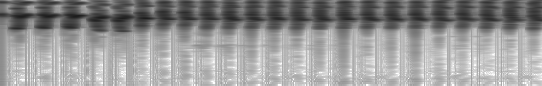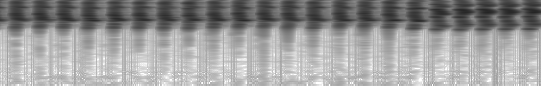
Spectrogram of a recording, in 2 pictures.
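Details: Rapid ngekek chatter from a fighter lovebird, a lure for provoking rival birds: shrill buzzy pulses repeated quickly and steadily for over five seconds, slightly uneven in spacing.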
